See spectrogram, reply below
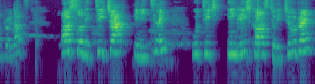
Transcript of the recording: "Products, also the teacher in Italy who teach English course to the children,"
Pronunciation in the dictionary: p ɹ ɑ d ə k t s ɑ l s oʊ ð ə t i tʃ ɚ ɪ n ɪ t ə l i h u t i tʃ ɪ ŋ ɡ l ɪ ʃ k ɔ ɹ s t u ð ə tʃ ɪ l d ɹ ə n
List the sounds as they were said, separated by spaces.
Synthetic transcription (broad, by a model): p ɹ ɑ d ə k t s ɑ l s oʊ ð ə t i tʃ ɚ ɪ n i t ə l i h u t i tʃ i ŋ ɡ l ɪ ʃ k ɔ l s t u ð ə tʃ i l d ɹ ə n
